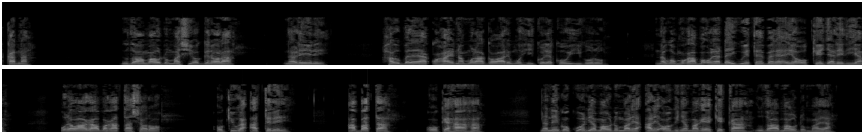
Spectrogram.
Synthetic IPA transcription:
kana | ðuðawamaondomaɕiɔɡeɾɔɾa | naɾeɾe | haubɛɾɛjakɔɦaenamoɾaːɡɔwaɾemoɦiːɡoɾɛkoiiɣoɾo | naɣwɔmoɣaːbɔoɾeadaiɣwetɛbɛɾɛejɔokeːɲaɾeɾia | oɾeawaːɣaːbaɣataɕɔɾɔ | okuɣaʔateɾe | abata | okɛɦaɦa | naneɡokuɔniamaondomaɾeaʔaɾeʔɔɣiɲamaɣɛkekaðuðawamaodomaja

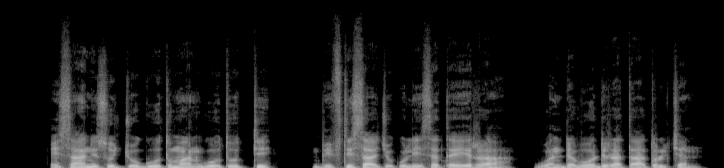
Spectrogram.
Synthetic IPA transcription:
ʔɪsaːnɪs̬hʊt͡ʃʼːuːɡuːt̪ʊmaːŋɡuːt̪uːt̪ːɪ | bɪft̪ɪsaːt͡ʃʼʊkʼʊliːsɐt̪ɐʔerːaː | wʔɐnd̪ɐbo̞ːd̪ɪɾɐt̪aːt̪ɔlt͡ʃɐn

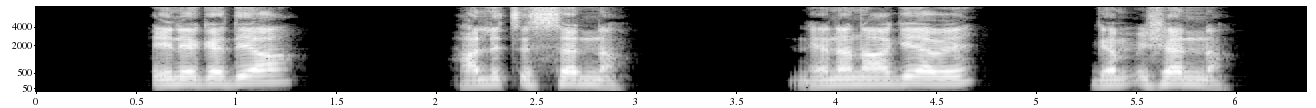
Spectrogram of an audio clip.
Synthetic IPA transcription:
ʔɪnɛɡɛd̪ɪjaː | hɐlːɪt͡sʼːɪsːɛnːɐ̰ | nɛnɐnaːɡɪjaːwɛ | ɡɛmʔɪʃ̬ɛnːɐ̰

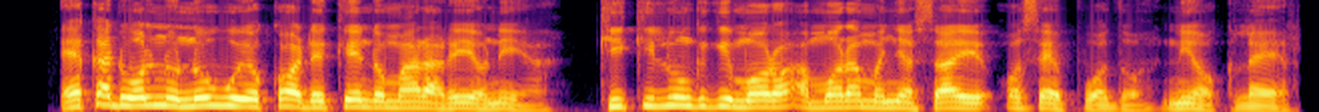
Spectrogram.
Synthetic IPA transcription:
ɛkadwɔlnonowojokɔdɛkendomaɾaɾɪjɔnɪja | kikilwoŋɡɡɪmɔɾɔamɔɾamaɲasajeʔɔsɛpwɔd̪ɔnɪɔklɛ̰r

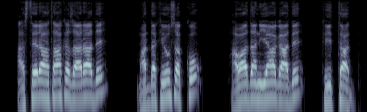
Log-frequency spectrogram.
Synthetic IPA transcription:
ʔɐst̪eːɾɐhɐt̪aːkːɐzaːɾaːd̪ɛ | mɐ̰ɾd̪ɐkɪjoːs̬ɐkːɔ | hɐ̰waːd̪ɐnjaːɡaːd̪ɛ | kiːt̪ːaːd̪

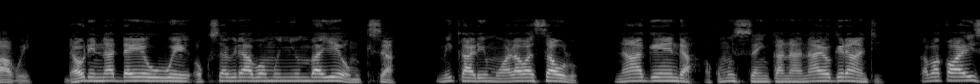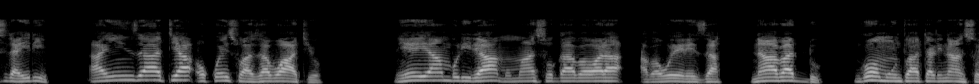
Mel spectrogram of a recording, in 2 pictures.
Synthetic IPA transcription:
βwḛ | daudinːadːajewuwe̞o̞ku̥saβiɾaːβo̞ːmuɲːuːmbaje̞o̞muki̥sa̰ | mikalimuwalawasaulo̰ | naːɡe̞ːndao̞kumusi̥saɲkananaːjo̞ɡe̞ɾaːnti | kaβakawais̬iɾaiɾi | ajiːnzaːtjaʔo̞kwe̞ːswaːzaβwaːtjo̞ | nejejaːmbuliɾamumaːso̞ɡaːβawalaːβawe̞ːɾe̞za | naːβadːu | ŋɡo̞ːmuːntuatalinaːnso

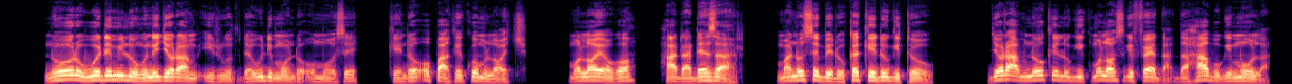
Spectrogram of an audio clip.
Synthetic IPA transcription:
noɾowodemilwoŋɡonɪd͡ʒɔɾamḭɾwot̪̚daudimɔndɔ̰ʔomose | kendoʔɔpakekwomlɔt͡ʃ | mɔlɔjɔɡɔ | hadadɛzar | manosebedokakedoɡitow | d͡ʒɔɾamnokeloɡikmɔlɔsɡɪfɛd̪a̰d̪aɦabuɡɪmʊla̰

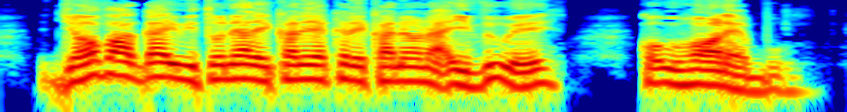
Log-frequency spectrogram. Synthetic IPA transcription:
d͡ʒɛɦɔvaɡaiwitoneaɾekaneɛkeɾekaneɔnaiðue | kouɦɔɾɛbu

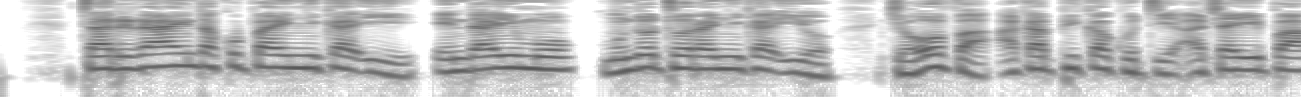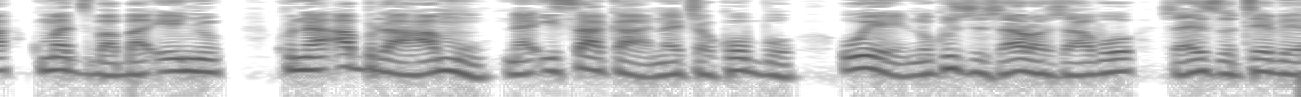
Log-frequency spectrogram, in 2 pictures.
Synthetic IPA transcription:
taɾiraːendakupaiɲikaijie̞ndaimo̞mundo̞to̞ɾaɲikaiːjo̞ | d͡ʒe̞ɦo̞vʱaʔakapikakutiʔat͡ʃaipakumad͡ziɓaɓaʔe̞ːɲu | kunaʔːbʱuraɦamunaʔisakanad͡ʒako̞ːbʱo̞ | uje̞no̞k̬uʐiʐarwaʐaʋo̞ʐ̥aizo̞te̞ʋe̞ːra

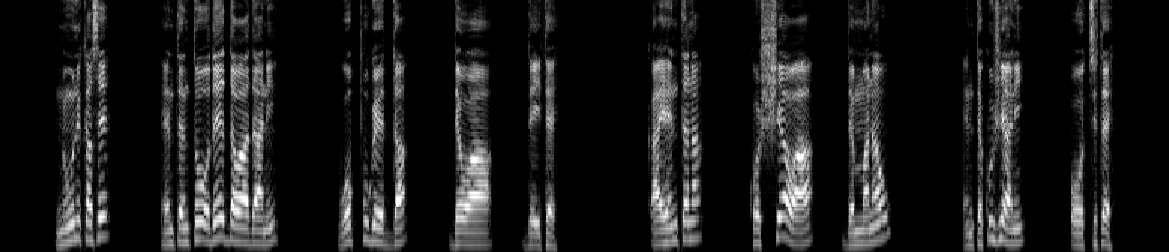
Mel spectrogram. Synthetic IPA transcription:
nuːnɪkɐsɛ | hɪnt̪ːɛnt̪ːoɔd̪e̞ːd̪ːɐwaːd̪an | wɔpːʊɡe̞ːd̪ːɐ | d̪ɛʔɔwaː | d̪ɛʔɪt̪ɛ | kʼɐjhɪnt̪ːɛnɐ | kɔʃːɪjawaː | d̪ɛmːɐnɐw | hɪ̰nt̪ːɛkʊʃ̬ɪjan | o̞ːt͡sːɪt̪ɛ

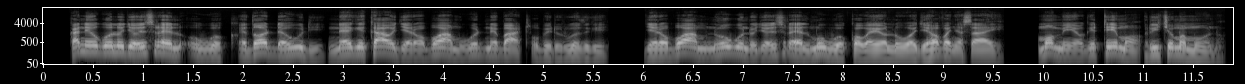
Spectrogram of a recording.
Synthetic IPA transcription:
kanɛoɡolod͡ʒɔɪsɾaɛlo̰wokɛd̪ɔd̚daudinɛɡɪkaɔd͡ʒɛɾɔbɔamwodnɛbato̰bedoɾwod̪ɡɪ | d͡ʒɛɾɔbɔamnoːwondod͡ʒɔɪs̬ɾaɛlmowokɔwɛjɔlʊwɔd͡ʒɛhɔvaɲasajḛ | mɔmɪjɔɡɪtɪmɔɾit͡ʃomamono̰

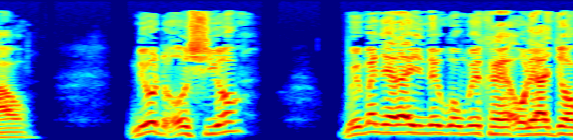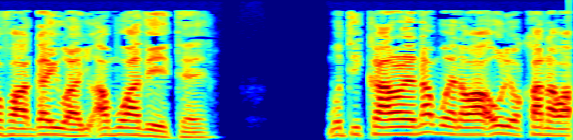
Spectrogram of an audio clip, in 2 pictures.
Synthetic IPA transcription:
ɔ | neodooɕiɔ | mwemɛɲɛɾɛineɣwɔmwekaɣɛoɾead͡ʒɛhɔvaːɡaiwaɲuʔamwaðetɛ | motikaɾɔɾɛnamwɛnawaoɾeɔkanawa

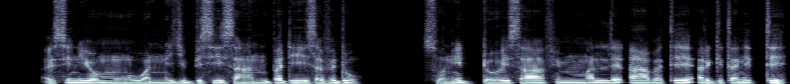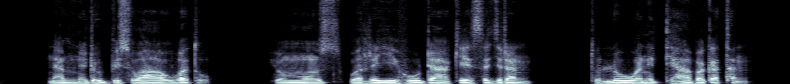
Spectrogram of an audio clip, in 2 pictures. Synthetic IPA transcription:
ʔɪsɪnjɔmːuːwɐnːɪd͡ʒɪbːɪsiːsaːnbɐd̪iːsɐfɪd̪ʊ | sʊnɪd̪ːo̞ːɪsaːfɪnmɐlːɛᶑaːbɐt̪e̞ːʔɐɾɡɪt̪ɐnɪt̪ːɪ | nɐmnɪd̪ʊbːɪsʊhaːhʊbɐt̪ʊ̥̰ | jɔmːuːswɐrːɪjɪhuːd̪aːke̞ːsːɐd͡ʒɪɾɐn | t̪ʊlːuwːɐnɪt̪ːɪhaːbɐkʼɐt̪ʰɐn

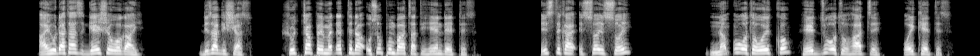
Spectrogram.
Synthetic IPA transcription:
ʔɐjhʊd̪ɐt̪ɐs̬ɡe̞ːʃːɛwɔɡaːj | d̪ɪzɐɡɪʃːɐs | ʃʊt͡ʃːɐpːɛmɛɗɛt̪ːɪd̪ɐʔʊsʊpːʊmbaːt͡sːɐt̪ɪɦe̞ːnd̪e̞ːt̪ːe̞ːs | ʔɪst̪ːɪkɐʔɪsːɔjɪsːɔj | nɐmʔʊɔt̪ɔwɔjkːɔhe̞ːd͡zːʊɔt̪ɔɦaːt͡sːɛ | ʔɔjkːe̞ːt̪ːeːs

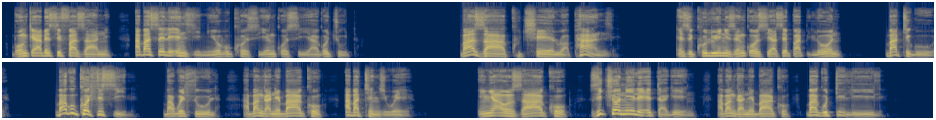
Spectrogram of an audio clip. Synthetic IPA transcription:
βɔŋkʼɛaβesifazanɛ | aβasɛlɛʔend͡ɮʱinijoβukʰosijɛŋkʼosijaɣod̥ʒ̥ʱuːd̥ʱa | βazakʰu̥t͡ʃʼʰɛlwapʰand͡ɮʱɛ | ezikʰulwinizɛŋkʼosijasɛb̥ʱab̥ʱiloni | βatʰiɣuːwɛ | βaɣukʰoɬisiːlɛ | βaɣweɬula | a̰βaŋanɛβakʰɔ | aβatʰend͡ʒʱiwɛːjɔ | iɲawɔzakʰɔ | zit͡ʃʼonilɛːd̥ʱaɣeni | aβaŋanɛβakʰɔ | βaɣud̥ʱeliːlɛ

